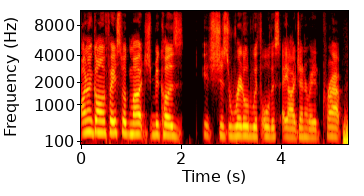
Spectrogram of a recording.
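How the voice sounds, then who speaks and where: At a moderate pace, a woman speaks in an Australian accent. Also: medium pitch for a woman, ordinary pitch variation. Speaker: vlogger. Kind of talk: casual rant. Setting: home, handheld recording. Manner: loud; animated.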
